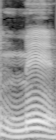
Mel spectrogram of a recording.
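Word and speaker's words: may: ए के बाद वाई मे। माई नहीं पढ़ेंगे। इसे मे पढ़ेंगे।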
